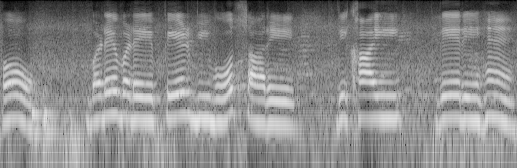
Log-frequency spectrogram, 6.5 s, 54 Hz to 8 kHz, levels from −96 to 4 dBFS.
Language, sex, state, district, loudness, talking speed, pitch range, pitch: Hindi, female, Haryana, Charkhi Dadri, -14 LUFS, 100 wpm, 215-235 Hz, 225 Hz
